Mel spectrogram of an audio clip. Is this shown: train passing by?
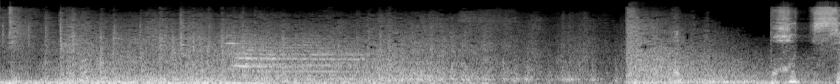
yes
